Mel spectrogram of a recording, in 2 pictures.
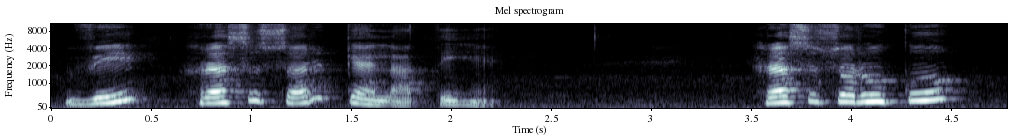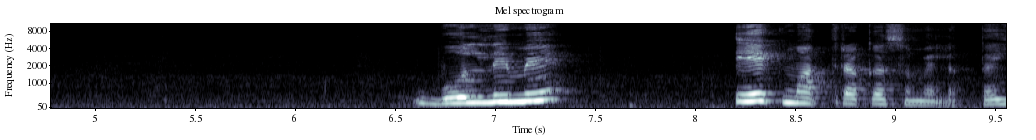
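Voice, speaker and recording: Slow, patient woman teaching grammar. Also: mid-range voice, a little mellow. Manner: slow, explaining step by step with examples. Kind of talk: classroom grammar lesson.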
